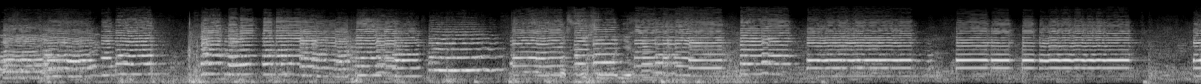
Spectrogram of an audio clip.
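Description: Live folk dance tune played on wind instruments, a bright, quick melody in several voices that settles into a few long held notes later on, then pauses briefly near the end.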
